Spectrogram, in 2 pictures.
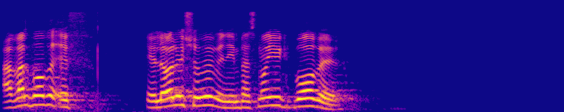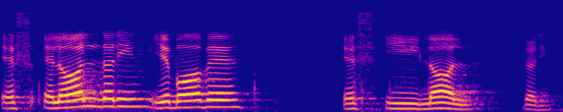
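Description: A male teacher giving a classroom grammar lesson, explaining step by step, repeating forms slowly and quizzing students by name. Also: high voice, muffled recording.

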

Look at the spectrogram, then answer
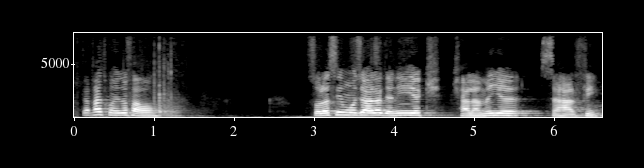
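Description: A man teaching a grammar class, explaining step by step and asking his students rhetorical questions. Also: sits high. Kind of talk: classroom lecture. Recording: dull recording in a reverberant room.

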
